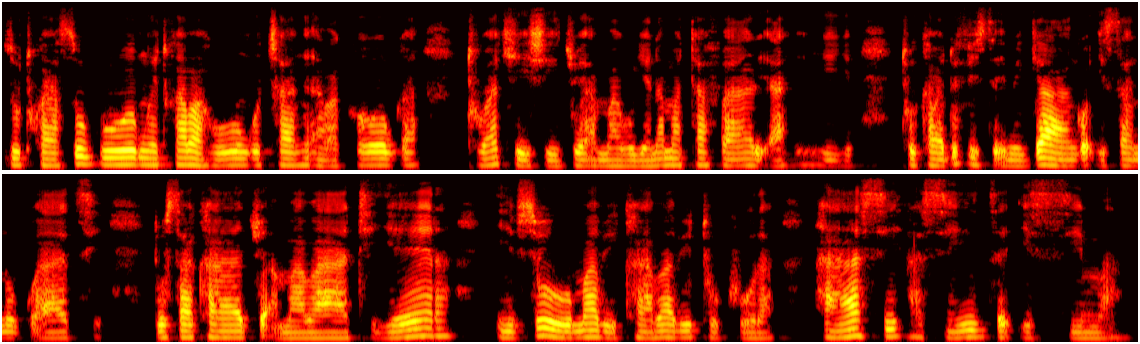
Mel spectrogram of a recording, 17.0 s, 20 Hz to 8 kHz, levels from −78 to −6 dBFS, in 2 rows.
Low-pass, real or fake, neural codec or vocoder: 7.2 kHz; real; none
